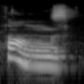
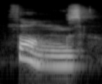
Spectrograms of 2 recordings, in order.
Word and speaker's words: thongs: so just pay attention we have th between the teeth song and it's a NG so the tongue goes up to the back thongs and a zed thongs thongs or if we're talking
